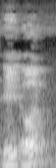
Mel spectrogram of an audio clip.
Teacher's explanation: कंठ और तालव्य की सहायता से ए और ऐ बोले जाते हैं।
